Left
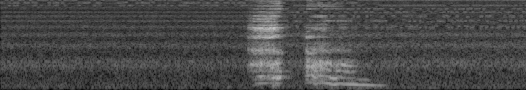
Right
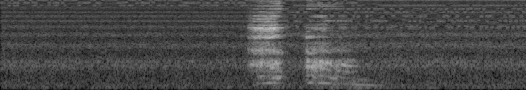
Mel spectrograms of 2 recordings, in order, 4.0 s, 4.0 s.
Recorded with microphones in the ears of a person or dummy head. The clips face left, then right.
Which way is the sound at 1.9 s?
50° left (ahead or behind).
